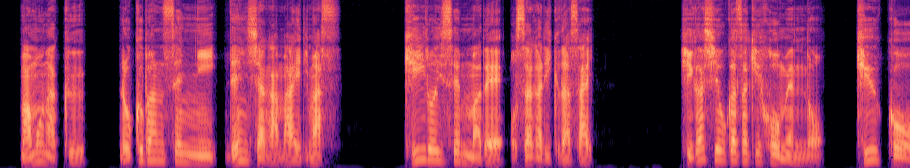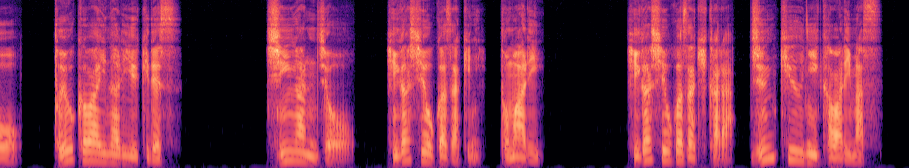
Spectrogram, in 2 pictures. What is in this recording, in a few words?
approach exp semi, st announce; toyokawainari; higashiokazaki; meitetsu; chiryust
